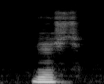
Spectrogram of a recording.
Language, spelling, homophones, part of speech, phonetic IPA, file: Polish, wieść, wieźć, noun / verb, [vʲjɛ̇ɕt͡ɕ], LL-Q809 (pol)-wieść.wav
